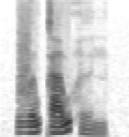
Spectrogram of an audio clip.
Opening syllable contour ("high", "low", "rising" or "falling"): rising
